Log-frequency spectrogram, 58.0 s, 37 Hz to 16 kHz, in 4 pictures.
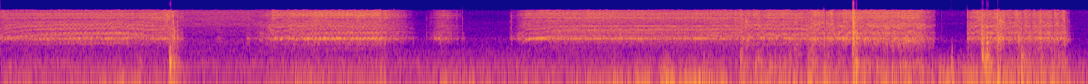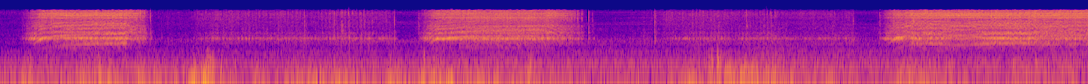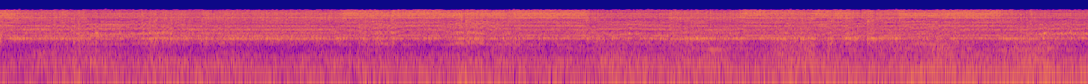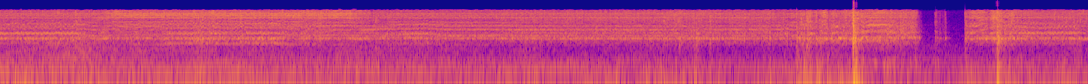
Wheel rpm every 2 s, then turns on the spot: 140, 50, 110, 70, 160, 170, 110, 90, 40, 20, 110, 10, 10, 110, 160, 160, 160, 160, 160, 160, 160, 160, 160, 160, 160, 160, 160, 130, 130.
16-20 22-26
